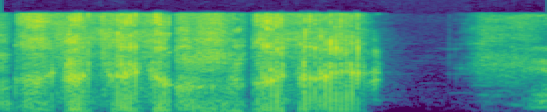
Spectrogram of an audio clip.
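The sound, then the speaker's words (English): A man imitates a pig, making a rapid run of rough, nasal snorts and grunts for almost two seconds, then falls silent before one softer, breathy snort. “Nothing says Black Friday like a couple of fat baby men snorting around like pigs.”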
